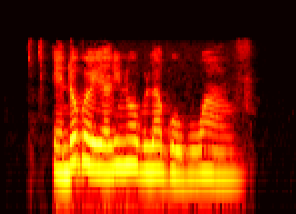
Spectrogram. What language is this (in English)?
Ganda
